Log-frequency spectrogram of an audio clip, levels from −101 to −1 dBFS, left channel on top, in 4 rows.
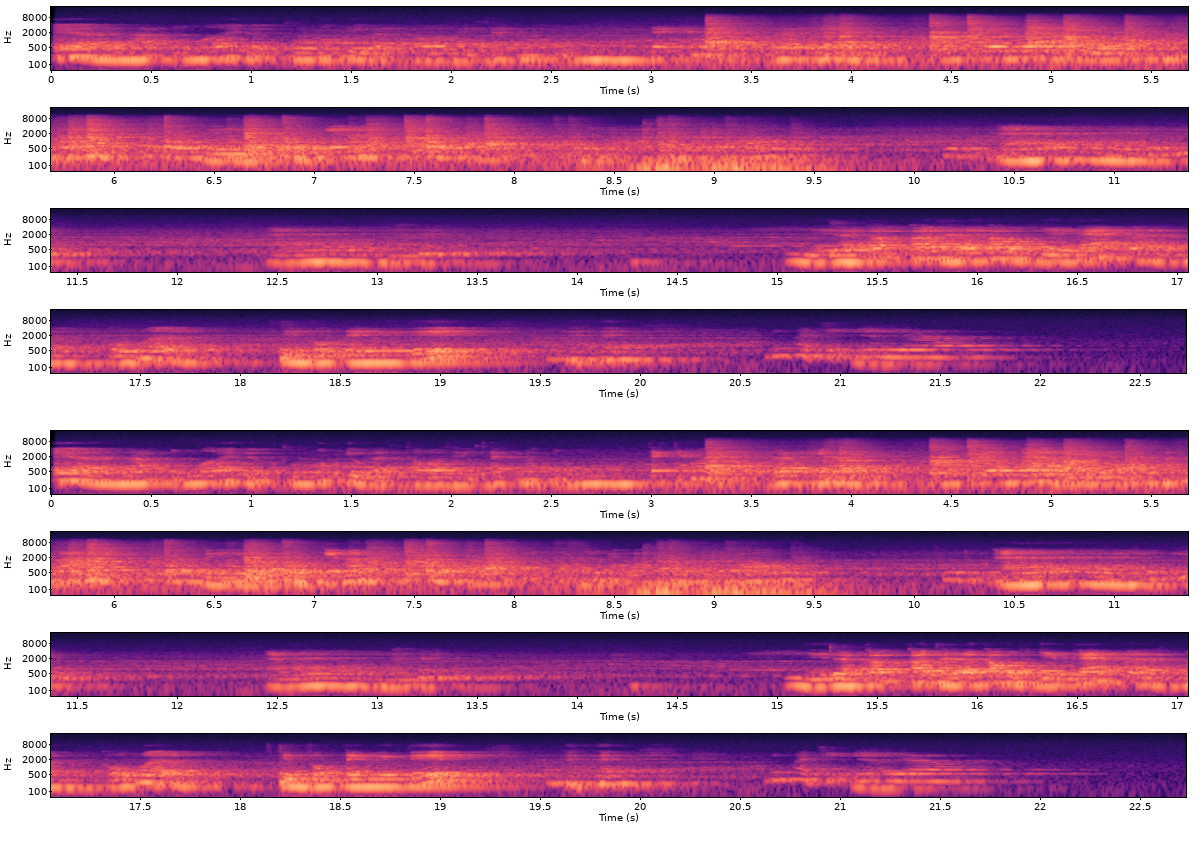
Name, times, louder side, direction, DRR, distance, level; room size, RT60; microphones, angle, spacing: voice 1, 0.0-6.0 6.4-7.3 8.3-8.5 10.4-11.2 12.4-13.2 15.0-17.8 18.2-19.1 19.6-20.1 21.0-21.3, right 1 dB, 85° right, 0 dB, 1.0 m, -27 dB
sound 1, 1.2-20.6, left 2 dB, 55° left, 0.8 m, -44 dB
sound 2, 3.3-9.4, equal, 10° left, 1.2 m, -29 dB
voice 2, 6.6-7.0 7.8-9.4 10.1-11.4 13.0-13.7 14.8-15.7 19.5-19.8 20.6-21.6, right 1 dB, 35° right, -2 dB, 1.1 m, -37 dB
6.7 x 3.6 x 4.0 m, 1.4 s
head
